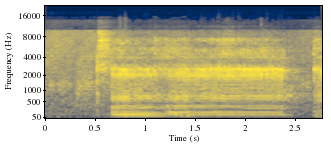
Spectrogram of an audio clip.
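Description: A loud, buzzing, fluttering breath lasting about two seconds, a clear snore from a sleeping pet.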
